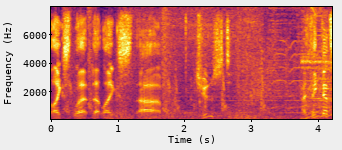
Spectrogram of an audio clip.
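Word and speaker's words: Juste: Is it juice day? Do you pronounce the e? Do you not? Uh is it French? If it's French, you should probably pronounce the e. If not, it's probably silent, but it's pronounced juiced.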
